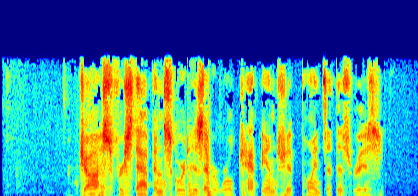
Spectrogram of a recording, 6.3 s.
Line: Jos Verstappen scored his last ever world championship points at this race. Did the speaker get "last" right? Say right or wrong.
wrong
